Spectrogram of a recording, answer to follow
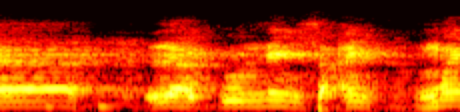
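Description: A shadow puppeteer's voice in drawn-out, sing-song tones: three held, slightly wavering phrases with short breaks between them.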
